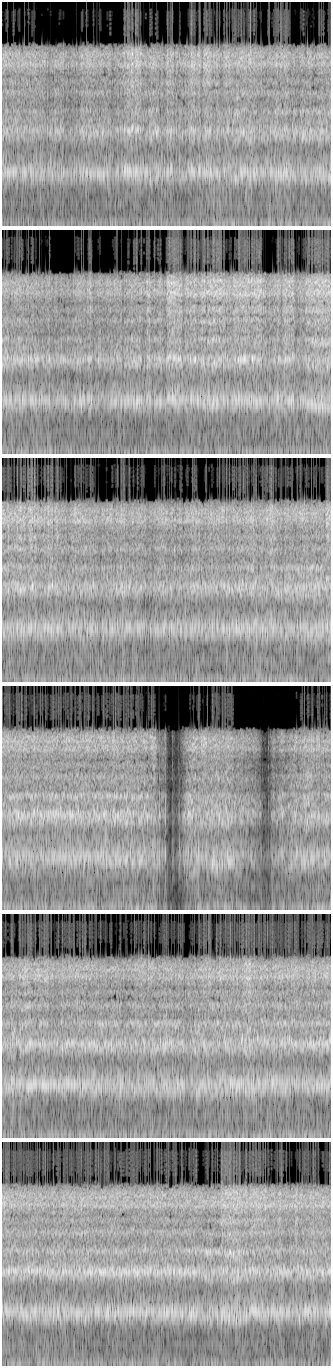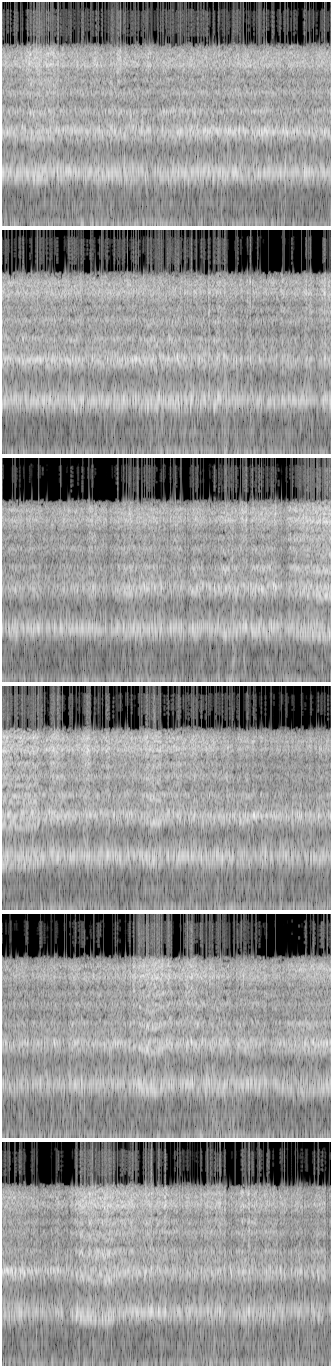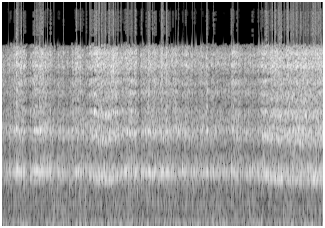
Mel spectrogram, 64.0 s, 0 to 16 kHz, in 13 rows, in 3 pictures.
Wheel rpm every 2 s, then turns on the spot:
230, 230, 230, 240, 230, 230, 230, 210, 150, 130, 230, 220, 230, 230, 230, 220, 230, 240, 230, 230, 230, 230, 220, 230, 230, 230, 230, 220, 230, 230, 230, 230.
16-18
